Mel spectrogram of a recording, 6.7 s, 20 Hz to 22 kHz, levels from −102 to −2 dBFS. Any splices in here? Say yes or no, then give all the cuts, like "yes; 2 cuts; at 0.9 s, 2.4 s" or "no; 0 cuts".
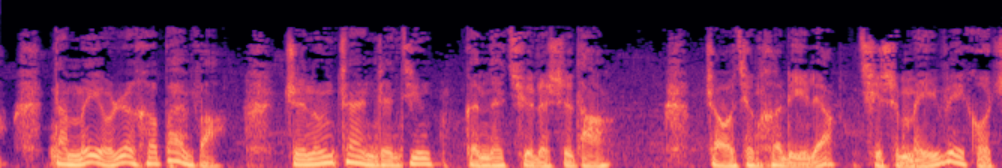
yes; 2 cuts; at 2.7 s, 4.6 s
